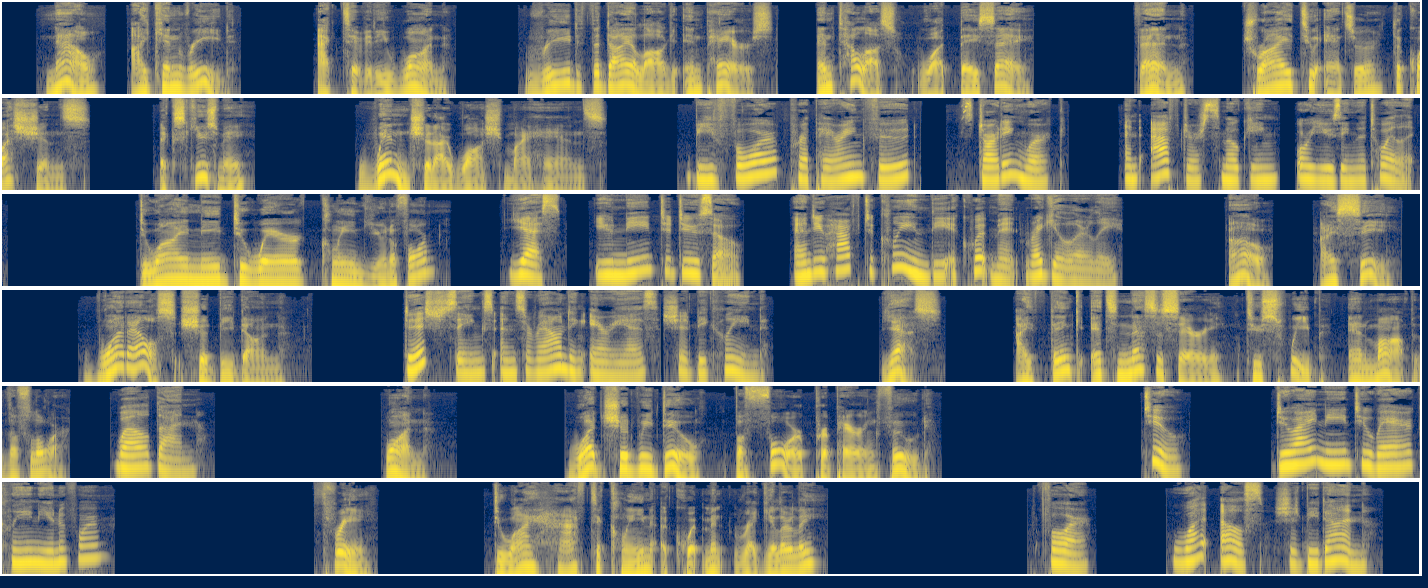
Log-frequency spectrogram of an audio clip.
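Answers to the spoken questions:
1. Wash our hands.
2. Yes.
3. Yes.
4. Clean dish sinks and surrounding areas, and sweep and mop the floor.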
